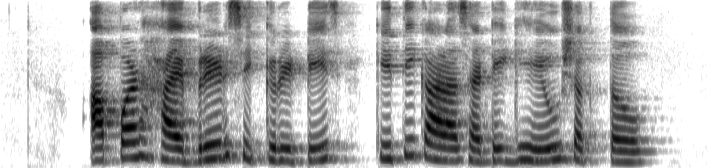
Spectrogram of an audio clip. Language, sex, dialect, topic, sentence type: Marathi, female, Southern Konkan, banking, statement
